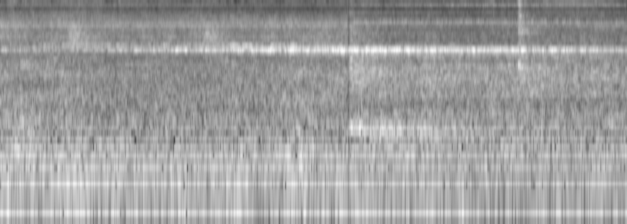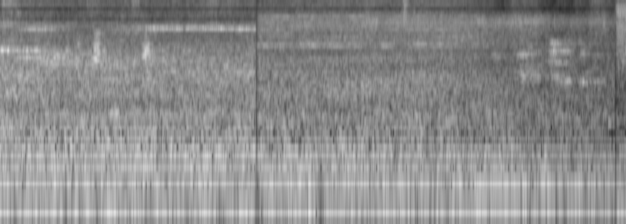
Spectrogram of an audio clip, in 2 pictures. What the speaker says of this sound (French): je vais prendre le métro pour la première fois en Hongrie, à Budapest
